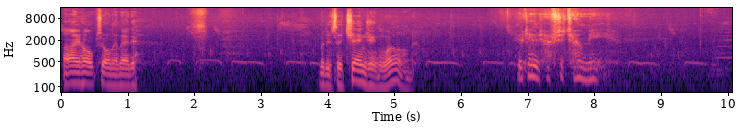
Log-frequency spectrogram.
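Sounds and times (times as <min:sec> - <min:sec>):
pigeon cooing: 0:05.1 - 0:06.8, 0:08.3 - 0:09.9.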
